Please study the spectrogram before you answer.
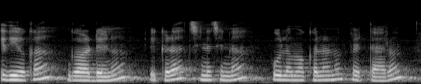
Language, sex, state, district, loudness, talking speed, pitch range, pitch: Telugu, female, Telangana, Mahabubabad, -17 LUFS, 130 wpm, 200-285 Hz, 215 Hz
